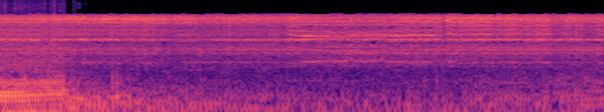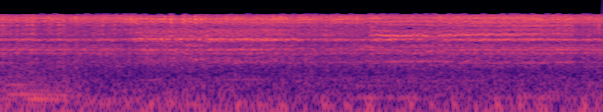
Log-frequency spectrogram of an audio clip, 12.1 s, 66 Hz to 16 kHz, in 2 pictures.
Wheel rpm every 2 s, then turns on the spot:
200, 200, 190, 190, 190, 200.
none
